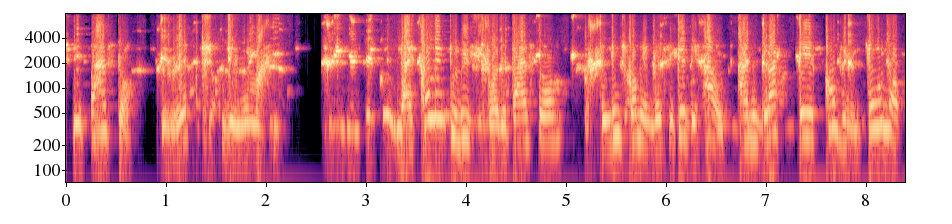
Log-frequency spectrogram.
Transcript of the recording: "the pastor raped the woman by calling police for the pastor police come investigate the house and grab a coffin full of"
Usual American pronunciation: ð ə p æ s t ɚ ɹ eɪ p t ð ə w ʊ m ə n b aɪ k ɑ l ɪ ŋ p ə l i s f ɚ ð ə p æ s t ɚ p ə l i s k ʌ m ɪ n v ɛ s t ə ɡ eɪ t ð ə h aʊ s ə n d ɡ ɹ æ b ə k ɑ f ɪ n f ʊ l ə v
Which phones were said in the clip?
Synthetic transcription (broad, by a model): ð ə p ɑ s t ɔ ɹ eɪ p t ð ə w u m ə n b aɪ k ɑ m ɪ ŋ p ə l i s f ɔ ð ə p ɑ s t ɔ p ə l i s k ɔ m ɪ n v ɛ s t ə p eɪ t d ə h aʊ s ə n ɡ ɹ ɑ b ə k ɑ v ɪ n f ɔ n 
